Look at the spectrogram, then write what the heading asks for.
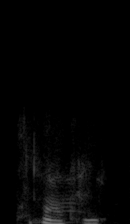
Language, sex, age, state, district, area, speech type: Santali, male, 30-45, Jharkhand, East Singhbhum, rural, conversation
